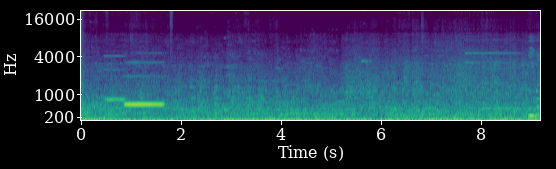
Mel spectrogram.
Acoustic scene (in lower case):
bus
